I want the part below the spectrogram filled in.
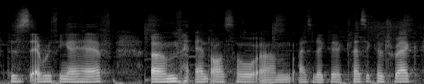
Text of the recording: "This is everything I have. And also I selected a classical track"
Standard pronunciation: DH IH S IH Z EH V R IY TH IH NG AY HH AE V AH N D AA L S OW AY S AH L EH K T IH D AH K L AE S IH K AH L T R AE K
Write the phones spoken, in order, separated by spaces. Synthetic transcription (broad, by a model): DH IH S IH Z EH V R IY TH IH NG AY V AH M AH N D AA L S OW AY S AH L EH K T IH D AH K L AE S IH K AH L T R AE K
